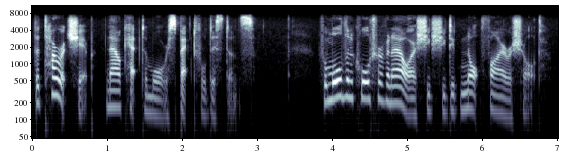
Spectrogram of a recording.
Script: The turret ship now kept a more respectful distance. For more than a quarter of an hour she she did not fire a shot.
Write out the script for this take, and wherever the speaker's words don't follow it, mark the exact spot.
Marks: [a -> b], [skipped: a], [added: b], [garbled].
The turret ship now kept a more respectful distance. For more than a quarter of an hour she she did not fire a shot.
